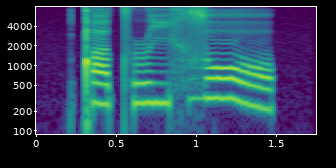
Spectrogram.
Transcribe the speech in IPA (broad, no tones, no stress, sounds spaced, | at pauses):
ǃ a tʰ ɹ i x z ɔ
